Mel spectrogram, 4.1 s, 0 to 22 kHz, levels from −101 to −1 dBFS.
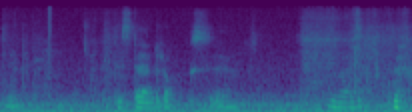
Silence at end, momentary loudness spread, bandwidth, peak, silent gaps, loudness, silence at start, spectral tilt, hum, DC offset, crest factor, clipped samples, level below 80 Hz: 0 s; 10 LU; 16.5 kHz; -32 dBFS; none; -52 LUFS; 0 s; -5.5 dB/octave; none; under 0.1%; 18 dB; under 0.1%; -56 dBFS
